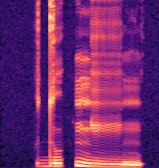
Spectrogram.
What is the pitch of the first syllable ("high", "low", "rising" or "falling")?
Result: rising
